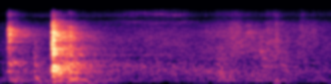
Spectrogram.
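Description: Hood latch of a Toyota Supra being released to open the bonnet: two sharp clicks within the first half-second, the second louder.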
